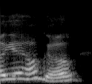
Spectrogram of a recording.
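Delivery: high, eager mock reply; imitating a teammate's high eager answer. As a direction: toss it off in a high teasing voice. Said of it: "And he's like".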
